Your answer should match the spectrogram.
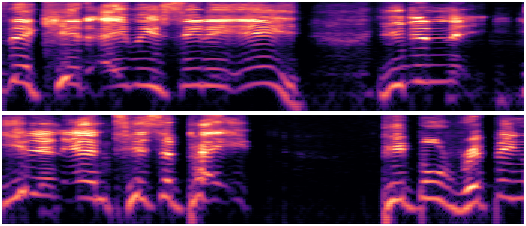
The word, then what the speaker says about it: Abcde: Tracy Redford told ABC affiliate, KABC, her daughter's name is Abcde, which is pronounced Abcde.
